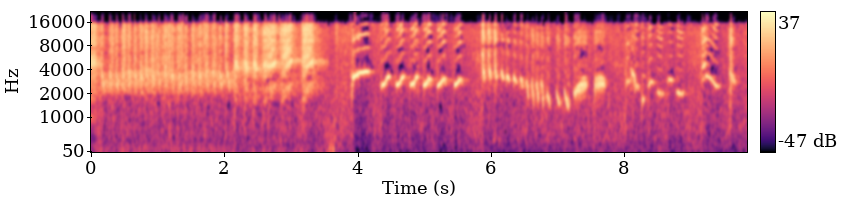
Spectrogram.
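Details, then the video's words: Oriental magpie-robin in lively lure song: an opening buzzy trill, then a fast series of repeated clear whistled notes and bright chips, delivered in rapid bursts. "PANCINGAN SUARA BURUNG KACER GACOR SUARA NGEMPLONG PARAH"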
